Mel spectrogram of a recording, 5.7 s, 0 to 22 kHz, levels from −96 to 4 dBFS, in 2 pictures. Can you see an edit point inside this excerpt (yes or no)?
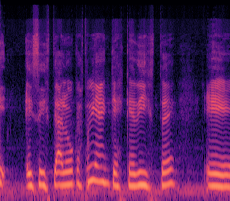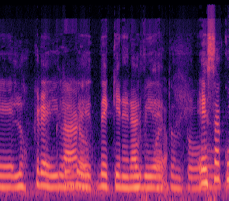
yes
